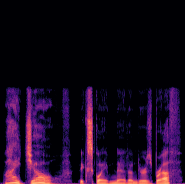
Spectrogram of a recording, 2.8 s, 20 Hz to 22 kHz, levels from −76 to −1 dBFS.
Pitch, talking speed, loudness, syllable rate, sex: 120 Hz, 150 wpm, -18 LUFS, 3.9 syllables/s, male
